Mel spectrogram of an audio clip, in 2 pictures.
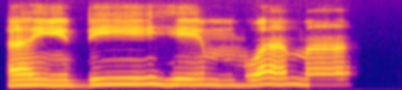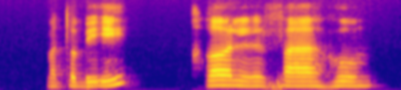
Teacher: mim sukun ketemu wau dibaca jelas dan pendek enggak ditahan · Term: Izhar Syafawi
